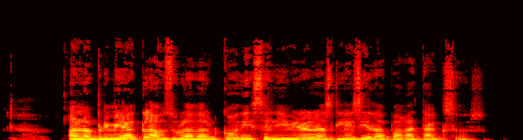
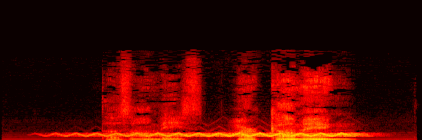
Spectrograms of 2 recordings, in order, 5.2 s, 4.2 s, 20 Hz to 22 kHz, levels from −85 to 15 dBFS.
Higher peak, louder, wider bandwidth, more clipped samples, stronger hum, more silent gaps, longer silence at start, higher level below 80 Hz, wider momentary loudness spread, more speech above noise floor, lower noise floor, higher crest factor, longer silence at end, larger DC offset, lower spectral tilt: first, -2 dBFS vs -6 dBFS; first, -17 LUFS vs -23 LUFS; about the same, 15.5 kHz vs 14.5 kHz; neither; neither; neither; second, 0.2 s vs 0.45 s; about the same, -58 dBFS vs -54 dBFS; second, 10 LU vs 19 LU; about the same, 29 dB vs 30 dB; second, -46 dBFS vs -53 dBFS; about the same, 16 dB vs 18 dB; about the same, 0.5 s vs 0.5 s; neither; about the same, -5.5 dB/octave vs -5 dB/octave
